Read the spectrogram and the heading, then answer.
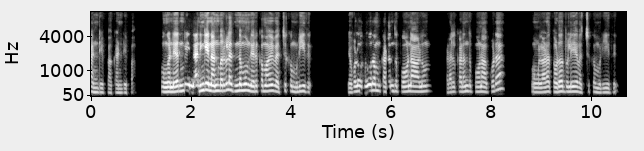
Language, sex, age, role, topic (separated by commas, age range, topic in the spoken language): Tamil, female, 40-44, host, சமூக ஊடகங்கள் நமது நட்புகளை வலுப்படுத்துகிறதா அல்லது தொலைக்கிறதா?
